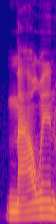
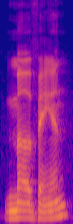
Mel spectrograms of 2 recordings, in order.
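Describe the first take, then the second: First: The middle consonant sounds like a w. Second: The middle consonant sounds like a v.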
